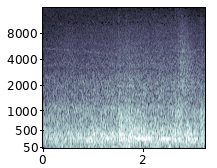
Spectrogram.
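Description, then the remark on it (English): A subway train rumbles steadily over the rails, a continuous loud roar with a faint metallic whine running through it, swelling slightly midway as it passes. “What I can't see myself doing is lying atop the victim while the train passes over me.”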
